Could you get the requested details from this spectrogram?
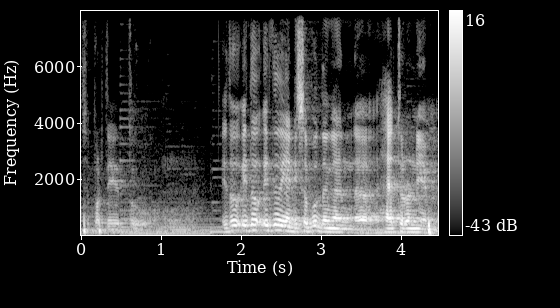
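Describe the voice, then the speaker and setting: A man with an Indonesian accent teaching English pronunciation in casual chat, patiently explaining and slowly modeling words. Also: medium pitch, lively intonation. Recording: echoey room with guitar music.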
